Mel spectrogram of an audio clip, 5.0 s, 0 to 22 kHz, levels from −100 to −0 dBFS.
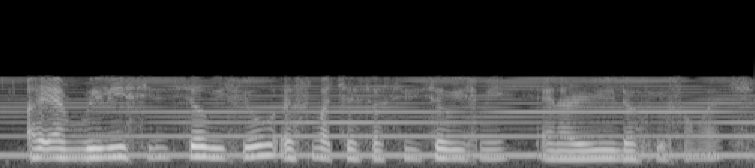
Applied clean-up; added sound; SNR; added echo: none; Wind instrument, woodwind instrument; 7 dB; none.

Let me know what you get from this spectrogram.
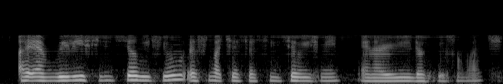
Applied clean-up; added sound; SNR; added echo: neural separator model SepFormer DNS4.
